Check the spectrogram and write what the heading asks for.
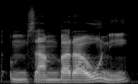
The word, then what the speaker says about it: Mzambarauni: the quarters of Zanzibar, the u is quite separated from the a, and the last two syllables are pronounced like the English ony, uni.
